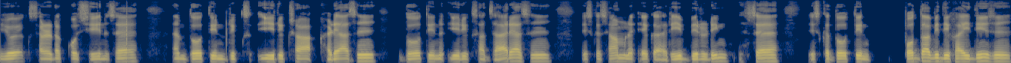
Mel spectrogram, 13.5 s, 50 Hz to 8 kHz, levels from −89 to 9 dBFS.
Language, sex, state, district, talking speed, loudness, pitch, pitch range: Marwari, male, Rajasthan, Churu, 150 wpm, -18 LUFS, 105 Hz, 100-110 Hz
